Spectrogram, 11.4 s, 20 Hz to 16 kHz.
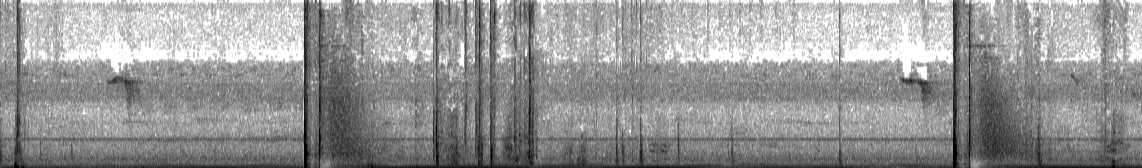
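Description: A Gamo Magnum .22 pellet rifle fires two sharp, loud cracks several seconds apart, each followed by quieter mechanical clicks and handling sounds, outdoors with a steady background hum.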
